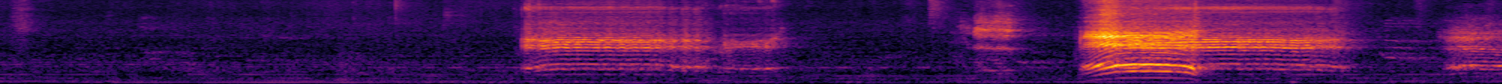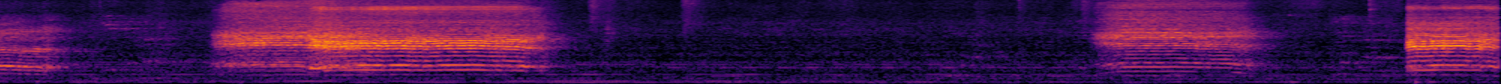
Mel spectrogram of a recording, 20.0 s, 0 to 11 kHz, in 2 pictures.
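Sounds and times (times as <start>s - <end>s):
goats bleating: 3.5s - 5.3s, 6.4s - 10.5s, 11.4s - 13.8s, 17.3s - 18.6s, 19.4s - 20.0s.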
